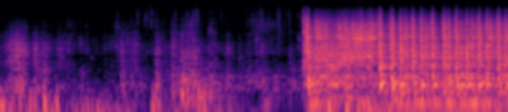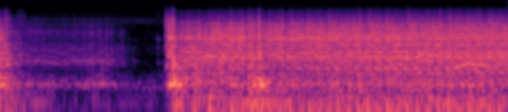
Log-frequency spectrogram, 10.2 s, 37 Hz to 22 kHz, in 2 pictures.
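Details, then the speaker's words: Pontiac with a freshly fitted rebuilt Holley 600 vacuum-secondary carb: ragged cranking, a burst that dies, then a rough run. Flooding from a new, dry float valve sticking, freed by tapping. "Alright, well, there you have it. She's shit. Yeah, it's flooding that carb up. You just see it pouring in there."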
